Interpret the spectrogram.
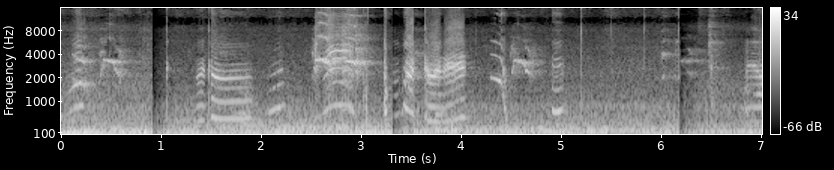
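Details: Ringneck parrot talking: dense strings of curved, voice-like syllables and squawks with brief pauses, over a steady low drone.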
